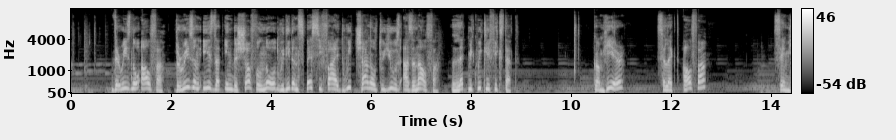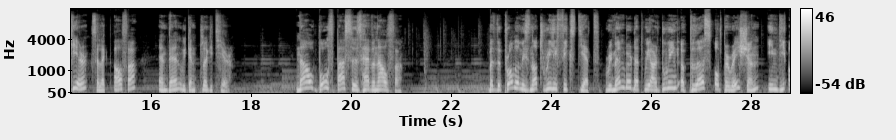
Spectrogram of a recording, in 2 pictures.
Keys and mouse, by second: 0.0-0.9 typing, 8.4 click, 10.0 Return, 11.2-13.6 drag, 14.0-18.9 drag, 19.2-22.5 typing, 19.7 click, 26.5 click, 27.2 Return.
